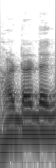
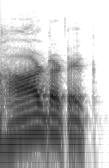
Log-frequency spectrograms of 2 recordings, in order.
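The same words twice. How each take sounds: First: The first vowel sounds like the one in 'hurt'. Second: The first vowel is a long open 'aa' sound. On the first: The speaker calls it wrong. "हार्ट attack नहीं" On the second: The speaker calls it right. "हर्ट नहीं होता ये, यह होता है हार्ट"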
